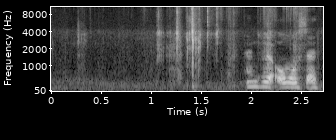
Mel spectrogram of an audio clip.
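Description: Gloved hands scrape and rustle in dry soil and leaves.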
